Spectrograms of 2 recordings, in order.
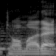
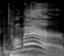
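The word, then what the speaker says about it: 止まれ: come to a stop you say to all my day and now you'll know how to say it properly and not be an idiot like me and say Tamara because that won't work so now we know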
